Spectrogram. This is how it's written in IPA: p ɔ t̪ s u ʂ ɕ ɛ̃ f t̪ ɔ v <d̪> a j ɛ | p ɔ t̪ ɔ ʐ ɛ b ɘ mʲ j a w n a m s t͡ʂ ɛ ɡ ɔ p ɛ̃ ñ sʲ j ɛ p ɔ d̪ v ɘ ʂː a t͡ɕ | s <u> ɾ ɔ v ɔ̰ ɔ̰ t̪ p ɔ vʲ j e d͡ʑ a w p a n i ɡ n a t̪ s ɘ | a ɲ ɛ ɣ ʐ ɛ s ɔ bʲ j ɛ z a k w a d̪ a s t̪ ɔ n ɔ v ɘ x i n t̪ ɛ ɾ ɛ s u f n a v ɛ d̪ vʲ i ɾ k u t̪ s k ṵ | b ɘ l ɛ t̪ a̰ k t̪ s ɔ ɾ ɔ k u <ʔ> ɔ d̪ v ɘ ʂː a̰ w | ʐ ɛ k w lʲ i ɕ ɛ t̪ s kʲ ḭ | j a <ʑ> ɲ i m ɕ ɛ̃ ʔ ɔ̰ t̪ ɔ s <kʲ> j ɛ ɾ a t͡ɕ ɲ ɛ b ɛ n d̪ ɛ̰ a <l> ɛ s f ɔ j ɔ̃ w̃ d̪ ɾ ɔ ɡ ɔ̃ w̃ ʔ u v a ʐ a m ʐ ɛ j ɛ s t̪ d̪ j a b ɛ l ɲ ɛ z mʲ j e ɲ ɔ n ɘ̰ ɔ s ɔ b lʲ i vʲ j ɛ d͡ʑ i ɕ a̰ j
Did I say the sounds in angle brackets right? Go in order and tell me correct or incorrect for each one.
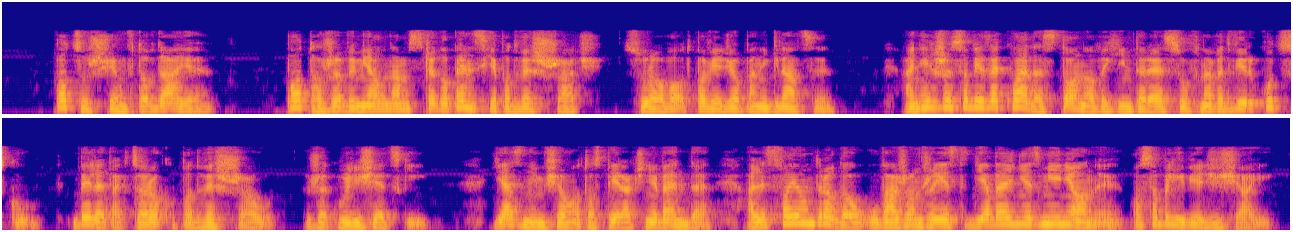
correct, correct, incorrect: p, incorrect: z, incorrect: pʲ, correct

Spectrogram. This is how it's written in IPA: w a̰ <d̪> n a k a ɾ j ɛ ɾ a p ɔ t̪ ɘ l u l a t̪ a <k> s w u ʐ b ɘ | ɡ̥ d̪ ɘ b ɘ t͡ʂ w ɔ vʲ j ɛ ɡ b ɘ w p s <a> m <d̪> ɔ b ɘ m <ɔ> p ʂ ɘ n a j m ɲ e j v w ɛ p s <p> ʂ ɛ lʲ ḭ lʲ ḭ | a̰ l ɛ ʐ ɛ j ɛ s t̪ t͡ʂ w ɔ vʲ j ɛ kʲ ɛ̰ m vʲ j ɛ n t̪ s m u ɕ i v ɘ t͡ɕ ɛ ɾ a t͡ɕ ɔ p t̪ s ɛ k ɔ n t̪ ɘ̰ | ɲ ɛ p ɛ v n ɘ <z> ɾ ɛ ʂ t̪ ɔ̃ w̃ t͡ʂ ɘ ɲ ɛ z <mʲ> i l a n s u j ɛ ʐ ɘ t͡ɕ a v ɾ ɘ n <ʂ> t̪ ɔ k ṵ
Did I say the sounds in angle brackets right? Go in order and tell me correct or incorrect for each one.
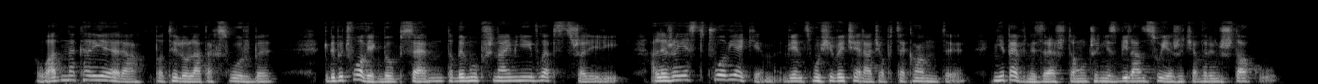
correct, incorrect: x, incorrect: ɛ, incorrect: t̪, incorrect: u, incorrect: t, correct, incorrect: bʲ, correct

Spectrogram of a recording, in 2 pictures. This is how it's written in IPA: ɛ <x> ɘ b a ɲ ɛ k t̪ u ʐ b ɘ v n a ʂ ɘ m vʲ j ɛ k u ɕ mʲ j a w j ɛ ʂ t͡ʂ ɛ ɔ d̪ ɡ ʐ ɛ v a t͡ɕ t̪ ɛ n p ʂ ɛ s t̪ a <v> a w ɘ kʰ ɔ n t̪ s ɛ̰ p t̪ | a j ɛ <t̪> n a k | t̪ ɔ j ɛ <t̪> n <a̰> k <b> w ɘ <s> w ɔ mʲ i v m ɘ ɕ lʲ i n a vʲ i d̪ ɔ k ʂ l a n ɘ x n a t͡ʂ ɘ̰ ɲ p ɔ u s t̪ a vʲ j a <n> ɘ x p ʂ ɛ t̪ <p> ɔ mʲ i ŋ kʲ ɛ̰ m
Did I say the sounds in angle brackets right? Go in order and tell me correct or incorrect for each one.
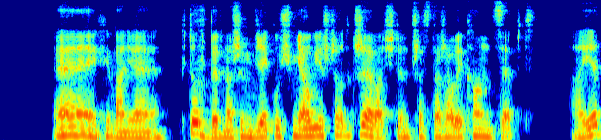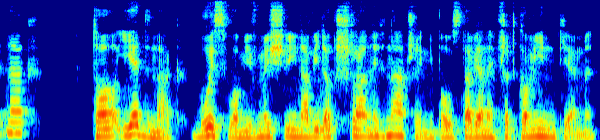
correct, incorrect: ʐ, incorrect: d̪, incorrect: d̪, correct, correct, correct, correct, incorrect: k

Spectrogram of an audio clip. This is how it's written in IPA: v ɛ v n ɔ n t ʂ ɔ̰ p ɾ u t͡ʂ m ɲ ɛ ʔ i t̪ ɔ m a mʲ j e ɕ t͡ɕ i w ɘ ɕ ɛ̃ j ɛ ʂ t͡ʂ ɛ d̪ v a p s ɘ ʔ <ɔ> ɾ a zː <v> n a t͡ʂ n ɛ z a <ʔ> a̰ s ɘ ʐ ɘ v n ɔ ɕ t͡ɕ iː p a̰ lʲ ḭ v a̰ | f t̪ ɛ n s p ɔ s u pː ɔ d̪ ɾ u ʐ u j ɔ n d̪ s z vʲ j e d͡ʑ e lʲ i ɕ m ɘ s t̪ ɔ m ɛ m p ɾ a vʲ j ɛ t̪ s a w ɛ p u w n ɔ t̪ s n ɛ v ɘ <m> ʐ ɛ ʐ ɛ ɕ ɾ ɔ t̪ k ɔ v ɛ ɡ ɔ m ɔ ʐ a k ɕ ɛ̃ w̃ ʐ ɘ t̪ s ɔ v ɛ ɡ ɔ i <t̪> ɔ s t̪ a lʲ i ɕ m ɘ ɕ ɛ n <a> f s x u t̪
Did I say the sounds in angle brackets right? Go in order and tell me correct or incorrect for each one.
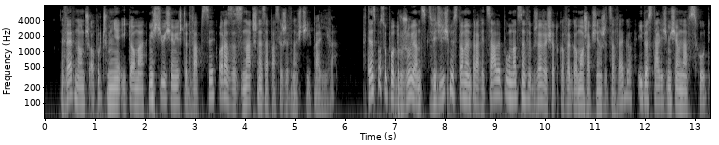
correct, incorrect: z, incorrect: p, incorrect: b, incorrect: d̪, correct

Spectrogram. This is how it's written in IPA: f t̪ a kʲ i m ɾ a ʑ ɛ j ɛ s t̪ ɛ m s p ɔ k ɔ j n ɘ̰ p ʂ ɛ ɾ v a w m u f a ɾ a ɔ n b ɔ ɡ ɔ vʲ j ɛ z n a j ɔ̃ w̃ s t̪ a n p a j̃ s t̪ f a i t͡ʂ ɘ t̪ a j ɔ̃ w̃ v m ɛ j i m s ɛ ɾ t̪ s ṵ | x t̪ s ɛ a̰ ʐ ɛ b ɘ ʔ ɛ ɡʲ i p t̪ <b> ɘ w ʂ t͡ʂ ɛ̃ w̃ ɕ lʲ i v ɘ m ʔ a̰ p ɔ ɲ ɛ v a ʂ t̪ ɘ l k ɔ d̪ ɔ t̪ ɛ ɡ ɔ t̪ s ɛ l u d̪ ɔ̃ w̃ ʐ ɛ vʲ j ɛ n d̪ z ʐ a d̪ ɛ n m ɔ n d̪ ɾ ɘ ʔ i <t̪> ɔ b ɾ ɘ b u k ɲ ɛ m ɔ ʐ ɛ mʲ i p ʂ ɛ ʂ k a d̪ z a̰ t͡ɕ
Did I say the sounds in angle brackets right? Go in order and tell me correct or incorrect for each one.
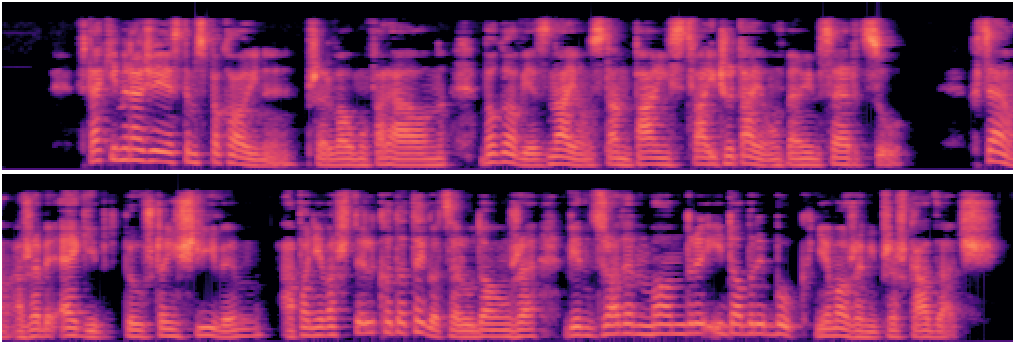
correct, incorrect: d̪

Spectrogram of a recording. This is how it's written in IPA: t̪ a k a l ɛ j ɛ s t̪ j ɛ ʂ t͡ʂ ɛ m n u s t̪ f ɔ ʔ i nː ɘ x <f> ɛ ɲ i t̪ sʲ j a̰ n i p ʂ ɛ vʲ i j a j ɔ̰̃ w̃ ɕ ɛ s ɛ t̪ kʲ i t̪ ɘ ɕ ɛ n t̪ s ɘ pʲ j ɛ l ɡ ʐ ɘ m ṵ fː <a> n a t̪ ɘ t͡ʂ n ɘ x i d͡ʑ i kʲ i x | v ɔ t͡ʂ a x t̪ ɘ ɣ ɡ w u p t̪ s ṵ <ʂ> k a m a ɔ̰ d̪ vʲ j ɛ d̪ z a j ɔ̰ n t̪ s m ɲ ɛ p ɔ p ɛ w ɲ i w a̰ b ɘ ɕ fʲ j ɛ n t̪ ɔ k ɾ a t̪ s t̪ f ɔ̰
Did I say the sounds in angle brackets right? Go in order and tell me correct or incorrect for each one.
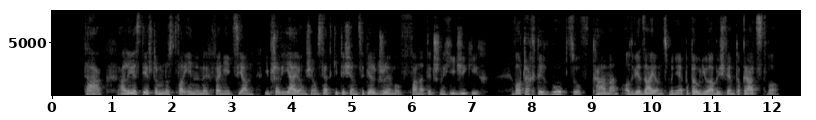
correct, correct, incorrect: f

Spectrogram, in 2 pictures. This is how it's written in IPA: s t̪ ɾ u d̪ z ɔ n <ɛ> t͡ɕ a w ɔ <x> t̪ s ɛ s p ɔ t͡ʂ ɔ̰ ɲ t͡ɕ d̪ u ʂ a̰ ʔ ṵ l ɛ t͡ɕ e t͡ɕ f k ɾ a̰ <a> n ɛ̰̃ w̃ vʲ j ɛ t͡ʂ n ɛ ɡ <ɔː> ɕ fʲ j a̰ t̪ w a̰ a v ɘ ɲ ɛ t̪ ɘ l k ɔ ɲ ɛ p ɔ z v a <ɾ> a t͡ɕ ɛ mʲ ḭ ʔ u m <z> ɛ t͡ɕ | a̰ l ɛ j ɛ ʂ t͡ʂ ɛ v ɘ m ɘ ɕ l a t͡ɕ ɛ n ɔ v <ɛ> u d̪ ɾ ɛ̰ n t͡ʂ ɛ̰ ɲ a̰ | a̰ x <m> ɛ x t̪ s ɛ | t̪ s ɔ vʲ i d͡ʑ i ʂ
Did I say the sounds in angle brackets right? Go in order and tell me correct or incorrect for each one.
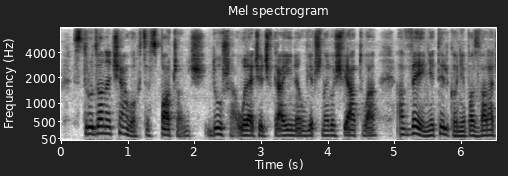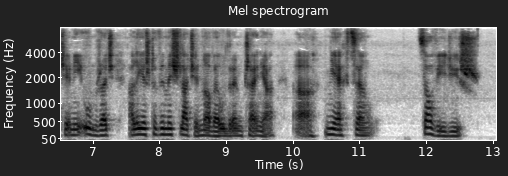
correct, correct, incorrect: i, incorrect: ɔ, incorrect: l, incorrect: ʐ, correct, incorrect: ɲ

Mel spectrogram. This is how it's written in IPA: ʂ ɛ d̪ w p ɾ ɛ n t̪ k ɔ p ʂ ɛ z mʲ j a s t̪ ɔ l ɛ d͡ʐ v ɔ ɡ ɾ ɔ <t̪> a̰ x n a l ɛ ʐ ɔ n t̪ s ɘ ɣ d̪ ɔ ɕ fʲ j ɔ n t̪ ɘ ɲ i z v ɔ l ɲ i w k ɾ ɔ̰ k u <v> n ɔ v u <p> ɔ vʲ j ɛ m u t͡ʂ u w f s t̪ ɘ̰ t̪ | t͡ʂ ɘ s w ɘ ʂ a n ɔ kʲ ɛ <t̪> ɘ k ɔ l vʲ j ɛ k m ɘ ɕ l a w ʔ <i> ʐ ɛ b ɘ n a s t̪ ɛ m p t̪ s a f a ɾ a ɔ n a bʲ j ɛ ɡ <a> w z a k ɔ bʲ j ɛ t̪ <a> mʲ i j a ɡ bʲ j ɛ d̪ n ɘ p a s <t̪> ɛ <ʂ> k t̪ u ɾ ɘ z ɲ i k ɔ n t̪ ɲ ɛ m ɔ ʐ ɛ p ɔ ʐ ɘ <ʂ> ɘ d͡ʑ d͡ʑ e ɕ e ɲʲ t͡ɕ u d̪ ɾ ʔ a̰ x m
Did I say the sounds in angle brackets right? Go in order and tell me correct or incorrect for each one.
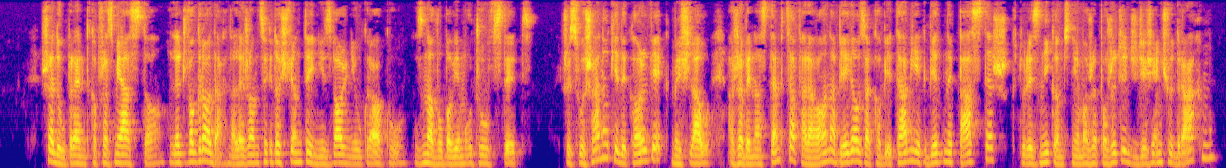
incorrect: d̪, incorrect: z, incorrect: b, incorrect: d̪, incorrect: a, correct, correct, correct, correct, incorrect: t͡ʂ

